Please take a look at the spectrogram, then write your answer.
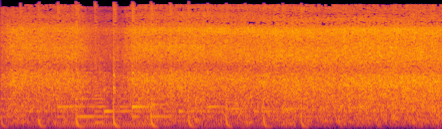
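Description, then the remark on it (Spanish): The Nela river in northern Burgos, swollen by flooding, rushes past in a loud, continuous roar of churning water, steady throughout with occasional low knocks and thuds beneath the surge. No voices are heard. “Ayer así sonaba el caudal del río Nela.”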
